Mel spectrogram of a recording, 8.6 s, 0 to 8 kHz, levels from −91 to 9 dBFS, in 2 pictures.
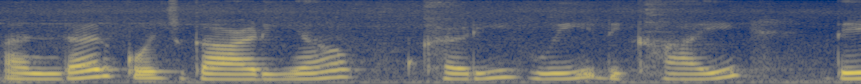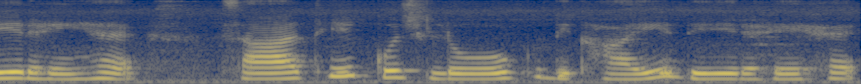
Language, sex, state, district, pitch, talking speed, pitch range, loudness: Hindi, female, Chhattisgarh, Raipur, 200 Hz, 120 wpm, 190-220 Hz, -17 LUFS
